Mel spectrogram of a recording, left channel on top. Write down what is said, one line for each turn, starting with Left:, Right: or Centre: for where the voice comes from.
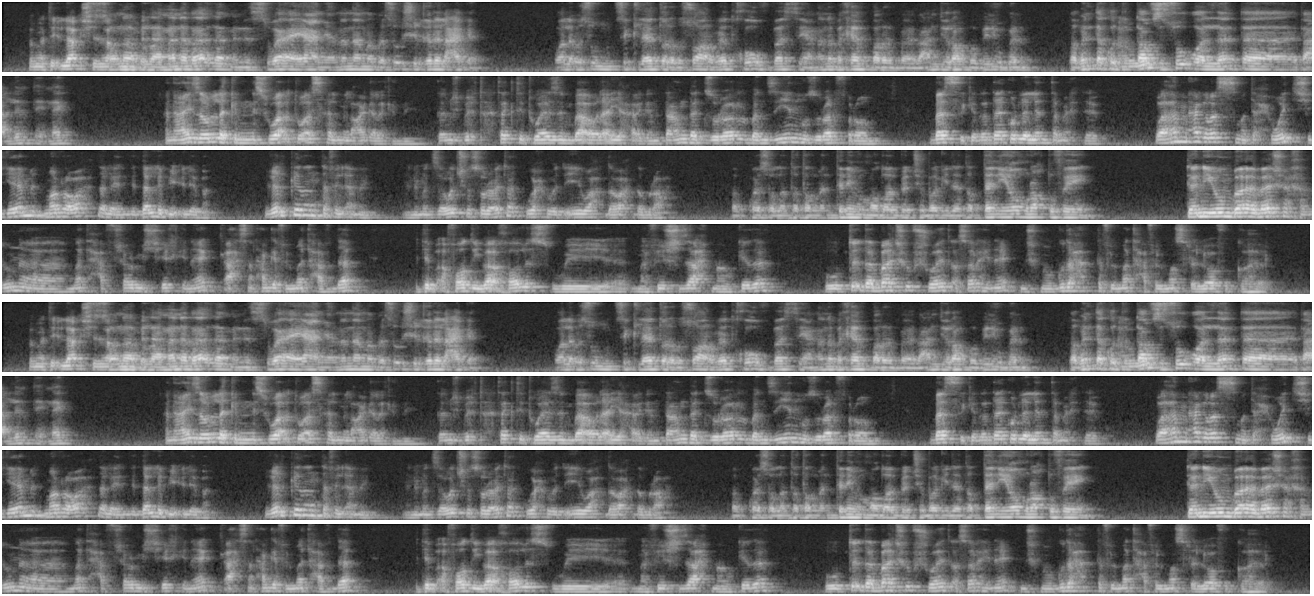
Left: فما تقلقش
Right: بس
Left: لا
Right: انا
Left: من الحوار
Right: بالامانه
Left: ده
Right: بقلق من السواقه يعني يعني انا ما بسوقش غير العجل ولا بسوق موتوسيكلات ولا بسوق عربيات خوف بس يعني انا بخاف بر... بر... عندي رهبة بيني وبينهم طب انت كنت
Left: اهو
Right: بتعرف
Left: بص
Right: تسوق ولا انت اتعلمت هناك
Left: انا عايز اقول لك ان سواقته اسهل من العجله كمان انت مش بتحتاج تتوازن بقى ولا اي حاجه انت عندك زرار بنزين وزرار فرامل بس كده ده كل اللي انت محتاجه واهم حاجه بس ما تحوتش جامد مره واحده لان ده اللي بيقلبك غير كده
Right: مم.
Left: انت في الامان يعني ما تزودش سرعتك واحود ايه واحده واحده براحتك
Right: طب كويس والله انت طمنتني من موضوع البيتش باجي ده طب تاني يوم رحتوا فين
Left: تاني يوم بقى يا باشا خدونا متحف شرم الشيخ هناك احسن حاجه في المتحف ده بتبقى فاضي بقى خالص ومفيش زحمه وكده وبتقدر بقى تشوف شوية آثار هناك مش موجودة حتى في المتحف المصري اللي هو في القاهرة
